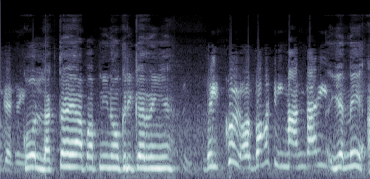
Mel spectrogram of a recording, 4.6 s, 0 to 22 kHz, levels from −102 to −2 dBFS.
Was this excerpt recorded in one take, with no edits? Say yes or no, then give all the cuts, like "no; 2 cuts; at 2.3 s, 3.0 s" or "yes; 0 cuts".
no; 1 cut; at 2.4 s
